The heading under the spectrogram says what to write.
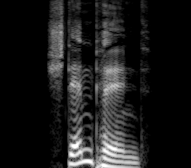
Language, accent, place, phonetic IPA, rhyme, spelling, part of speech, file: German, Germany, Berlin, [ˈʃtɛmpl̩nt], -ɛmpl̩nt, stempelnd, verb, De-stempelnd.ogg
- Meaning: present participle of stempeln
